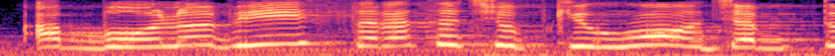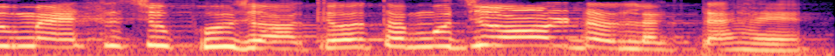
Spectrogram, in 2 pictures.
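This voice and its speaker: A woman's voice: very high-pitched, a little fast, pushed and bright, pitched above the performer's own voice. A woman voicing a touchy young girlfriend in an amateur fan dub, with a sulky, reproachful tone. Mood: anxious. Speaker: fan dubber. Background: faint music.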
